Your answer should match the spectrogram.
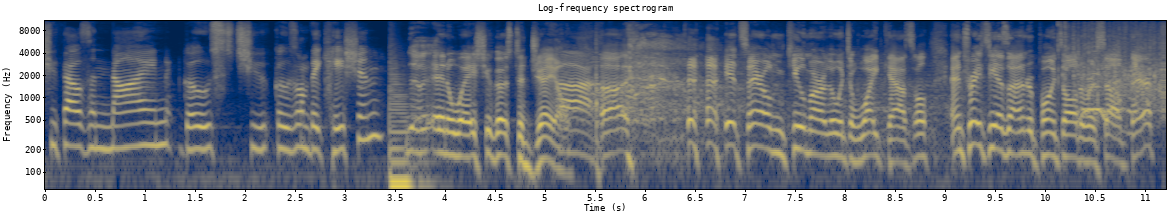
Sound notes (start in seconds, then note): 3.4 bass note; 5.2 laughter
